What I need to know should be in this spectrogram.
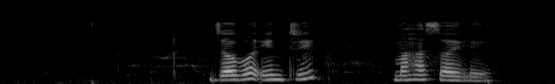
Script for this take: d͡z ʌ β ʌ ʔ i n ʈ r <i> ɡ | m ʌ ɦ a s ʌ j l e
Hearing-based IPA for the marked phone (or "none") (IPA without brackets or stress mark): i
